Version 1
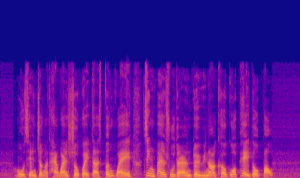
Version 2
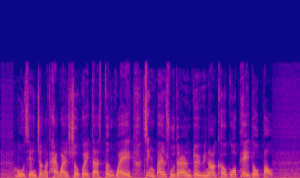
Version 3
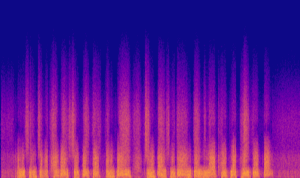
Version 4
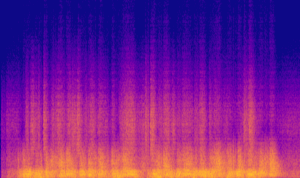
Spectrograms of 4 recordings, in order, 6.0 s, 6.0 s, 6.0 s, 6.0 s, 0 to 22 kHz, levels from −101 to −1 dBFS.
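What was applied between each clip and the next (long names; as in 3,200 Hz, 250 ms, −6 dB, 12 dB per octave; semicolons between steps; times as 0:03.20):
noise gate with hold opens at −41 dBFS; low-shelf EQ 120 Hz +7 dB; downward compressor 2 to 1, threshold −36 dBFS, peak gain reduction 10 dB
cochlear-implant simulation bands 4; level +7.5 dB
in parallel at −12 dB: asymmetric clip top −24 dBFS; on the sum: dense smooth reverb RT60 0.54 s, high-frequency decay 0.45×, pre-delay 90 ms, DRR −9.5 dB; level −3 dB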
